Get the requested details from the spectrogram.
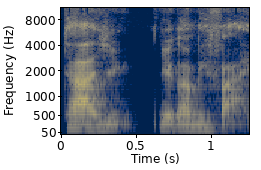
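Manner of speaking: calm, soft, reassuring voice. Quoting a man who always said this, imitating his calm voice. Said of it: "he would say it with such a calm voice, like".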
